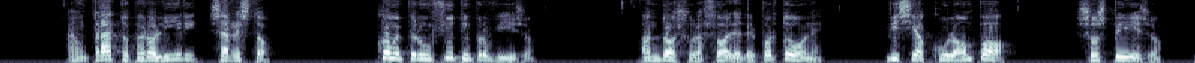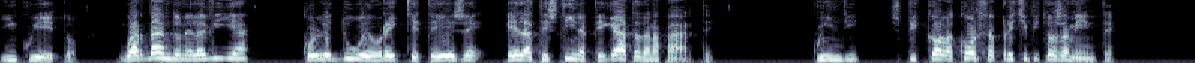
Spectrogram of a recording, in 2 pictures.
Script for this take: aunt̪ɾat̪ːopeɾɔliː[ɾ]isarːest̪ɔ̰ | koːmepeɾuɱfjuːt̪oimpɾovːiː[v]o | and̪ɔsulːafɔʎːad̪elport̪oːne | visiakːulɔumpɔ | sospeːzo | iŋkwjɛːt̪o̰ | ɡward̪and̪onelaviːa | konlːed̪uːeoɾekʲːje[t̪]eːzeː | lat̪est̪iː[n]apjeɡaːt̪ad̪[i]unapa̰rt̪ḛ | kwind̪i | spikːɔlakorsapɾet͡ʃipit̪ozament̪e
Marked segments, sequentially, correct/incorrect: correct, incorrect, correct, correct, incorrect

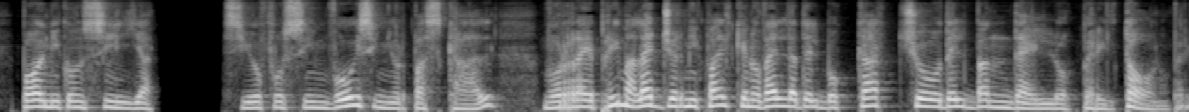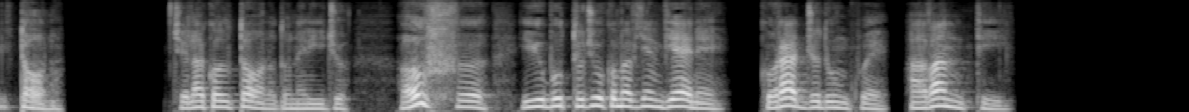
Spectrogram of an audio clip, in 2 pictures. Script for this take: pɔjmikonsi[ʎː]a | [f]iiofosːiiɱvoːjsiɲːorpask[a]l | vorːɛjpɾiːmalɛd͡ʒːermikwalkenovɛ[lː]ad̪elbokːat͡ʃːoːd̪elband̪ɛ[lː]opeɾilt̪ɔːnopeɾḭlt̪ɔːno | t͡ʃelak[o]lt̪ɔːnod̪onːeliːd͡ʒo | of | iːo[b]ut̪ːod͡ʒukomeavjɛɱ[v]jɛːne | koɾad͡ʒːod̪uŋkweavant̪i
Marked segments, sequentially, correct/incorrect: correct, incorrect, correct, correct, correct, correct, correct, correct

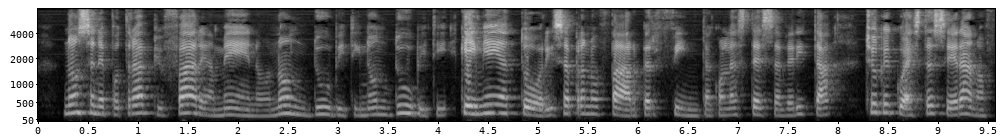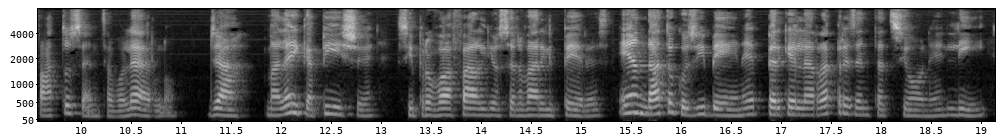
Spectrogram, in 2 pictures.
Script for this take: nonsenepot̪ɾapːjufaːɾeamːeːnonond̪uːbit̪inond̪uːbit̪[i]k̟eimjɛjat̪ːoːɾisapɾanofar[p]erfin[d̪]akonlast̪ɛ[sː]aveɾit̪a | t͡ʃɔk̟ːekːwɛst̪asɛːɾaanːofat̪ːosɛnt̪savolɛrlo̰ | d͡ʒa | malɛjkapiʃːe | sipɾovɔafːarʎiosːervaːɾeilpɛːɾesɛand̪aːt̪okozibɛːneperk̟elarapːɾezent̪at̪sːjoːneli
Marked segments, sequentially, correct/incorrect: correct, correct, incorrect, correct

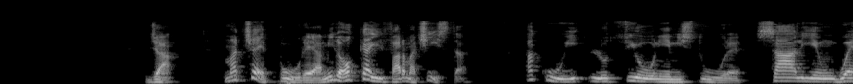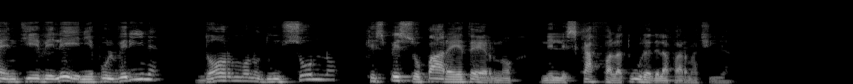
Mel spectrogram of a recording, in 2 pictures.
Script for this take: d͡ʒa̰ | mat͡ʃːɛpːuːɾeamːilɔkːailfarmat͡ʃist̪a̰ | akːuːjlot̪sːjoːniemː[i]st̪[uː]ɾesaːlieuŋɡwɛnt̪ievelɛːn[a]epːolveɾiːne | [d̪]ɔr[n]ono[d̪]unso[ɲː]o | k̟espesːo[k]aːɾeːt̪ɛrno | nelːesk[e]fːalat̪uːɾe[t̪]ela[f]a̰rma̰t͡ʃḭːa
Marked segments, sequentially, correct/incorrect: correct, correct, incorrect, correct, incorrect, correct, incorrect, incorrect, incorrect, incorrect, correct

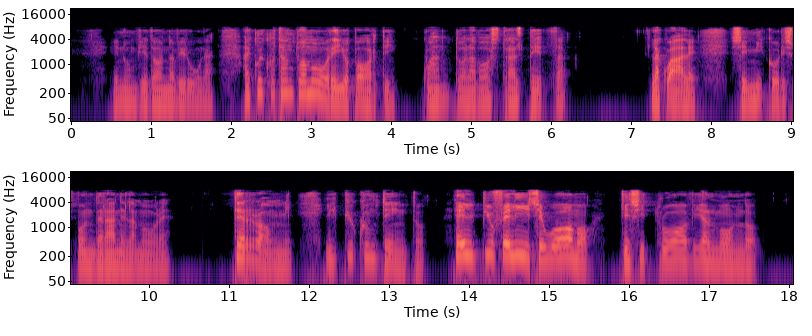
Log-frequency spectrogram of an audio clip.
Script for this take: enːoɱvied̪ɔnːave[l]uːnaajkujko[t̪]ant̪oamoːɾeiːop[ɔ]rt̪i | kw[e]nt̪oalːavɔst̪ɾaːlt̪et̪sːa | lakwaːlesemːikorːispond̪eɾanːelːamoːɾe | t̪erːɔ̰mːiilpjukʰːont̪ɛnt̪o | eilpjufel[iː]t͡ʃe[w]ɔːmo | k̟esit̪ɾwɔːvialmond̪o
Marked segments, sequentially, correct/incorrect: incorrect, correct, correct, incorrect, correct, correct

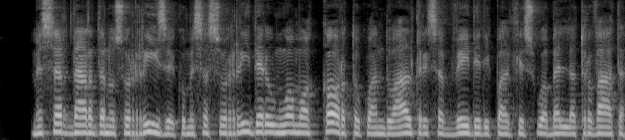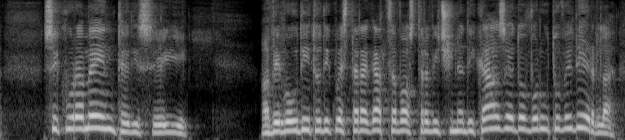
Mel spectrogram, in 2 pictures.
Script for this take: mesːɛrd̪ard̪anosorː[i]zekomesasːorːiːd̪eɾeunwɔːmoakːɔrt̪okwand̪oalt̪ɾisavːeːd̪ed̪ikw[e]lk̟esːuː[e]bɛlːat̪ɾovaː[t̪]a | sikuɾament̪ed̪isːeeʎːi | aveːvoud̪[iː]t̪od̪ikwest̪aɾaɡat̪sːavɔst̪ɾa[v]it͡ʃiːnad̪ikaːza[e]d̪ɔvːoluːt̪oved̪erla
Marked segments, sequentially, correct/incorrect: incorrect, incorrect, incorrect, correct, correct, correct, correct

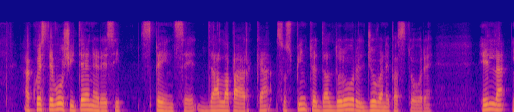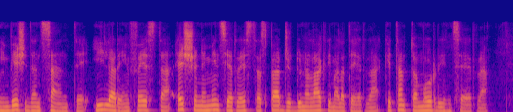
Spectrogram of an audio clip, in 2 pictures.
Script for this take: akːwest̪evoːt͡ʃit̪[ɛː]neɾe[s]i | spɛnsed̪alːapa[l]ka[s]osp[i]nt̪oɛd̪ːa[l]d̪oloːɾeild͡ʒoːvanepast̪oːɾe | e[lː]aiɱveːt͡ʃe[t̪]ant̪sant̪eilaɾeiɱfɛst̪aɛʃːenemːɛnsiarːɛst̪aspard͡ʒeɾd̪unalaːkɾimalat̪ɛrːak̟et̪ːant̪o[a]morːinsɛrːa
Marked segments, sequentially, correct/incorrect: correct, correct, incorrect, correct, correct, correct, correct, incorrect, correct

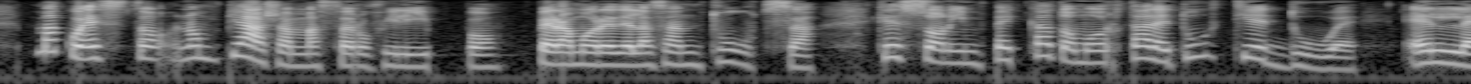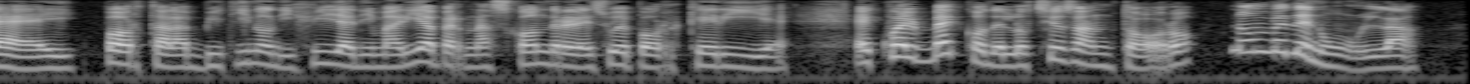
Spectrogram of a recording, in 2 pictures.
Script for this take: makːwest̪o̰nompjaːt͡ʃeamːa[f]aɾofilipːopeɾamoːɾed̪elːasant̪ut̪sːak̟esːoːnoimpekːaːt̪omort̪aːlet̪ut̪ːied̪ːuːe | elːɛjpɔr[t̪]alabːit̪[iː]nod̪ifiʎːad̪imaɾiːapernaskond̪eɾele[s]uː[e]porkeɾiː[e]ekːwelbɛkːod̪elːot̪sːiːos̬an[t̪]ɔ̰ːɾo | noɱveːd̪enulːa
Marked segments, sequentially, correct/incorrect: incorrect, correct, correct, correct, correct, correct, correct

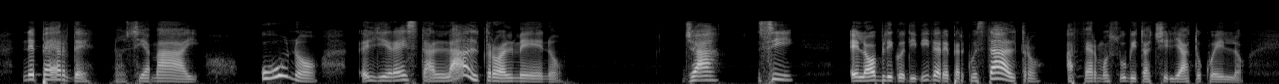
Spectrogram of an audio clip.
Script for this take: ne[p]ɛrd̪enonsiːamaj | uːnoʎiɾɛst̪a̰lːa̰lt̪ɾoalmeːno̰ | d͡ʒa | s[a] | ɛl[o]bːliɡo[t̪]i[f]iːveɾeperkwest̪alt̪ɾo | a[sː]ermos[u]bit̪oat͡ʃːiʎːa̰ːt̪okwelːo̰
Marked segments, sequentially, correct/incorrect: correct, incorrect, incorrect, incorrect, incorrect, incorrect, incorrect

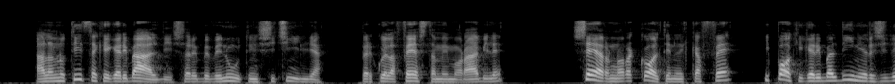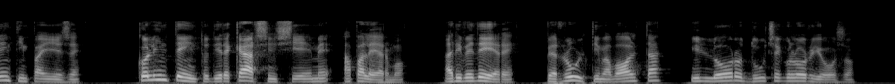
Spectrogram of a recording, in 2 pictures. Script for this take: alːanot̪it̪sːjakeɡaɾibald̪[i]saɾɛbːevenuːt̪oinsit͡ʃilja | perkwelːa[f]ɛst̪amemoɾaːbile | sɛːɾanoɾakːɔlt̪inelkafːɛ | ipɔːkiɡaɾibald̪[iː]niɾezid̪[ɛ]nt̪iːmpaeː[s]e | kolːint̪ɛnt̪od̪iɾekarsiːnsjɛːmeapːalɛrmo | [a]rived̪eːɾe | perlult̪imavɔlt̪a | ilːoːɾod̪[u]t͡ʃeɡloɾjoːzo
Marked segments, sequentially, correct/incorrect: correct, correct, correct, correct, incorrect, correct, incorrect

